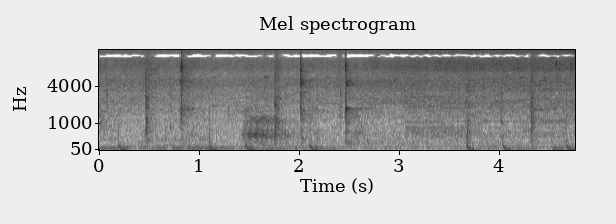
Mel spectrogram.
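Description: Salted fish frying in a pan, with a steady hiss of hot oil broken by repeated sharp scrapes and clinks of a utensil stirring and turning the pieces, close and fairly loud.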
